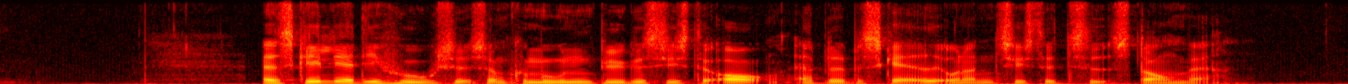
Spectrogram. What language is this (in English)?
Danish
